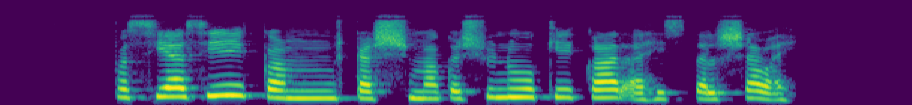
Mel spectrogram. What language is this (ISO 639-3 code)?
pus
